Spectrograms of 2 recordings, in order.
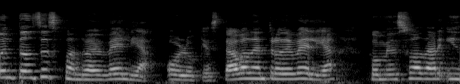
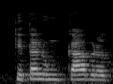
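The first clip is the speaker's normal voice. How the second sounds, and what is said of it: Woman speaking in a man's voice. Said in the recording (Spanish): “sugirió la curandera con voz de hombre”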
